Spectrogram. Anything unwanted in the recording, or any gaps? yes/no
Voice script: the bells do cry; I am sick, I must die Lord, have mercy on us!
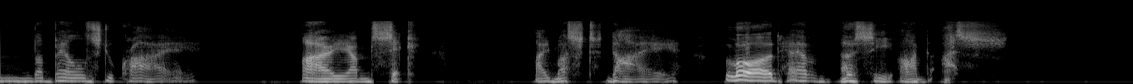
no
